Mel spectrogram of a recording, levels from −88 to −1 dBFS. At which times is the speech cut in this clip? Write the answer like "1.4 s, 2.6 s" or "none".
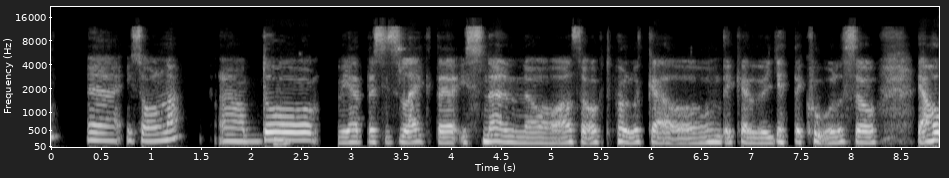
2.9 s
